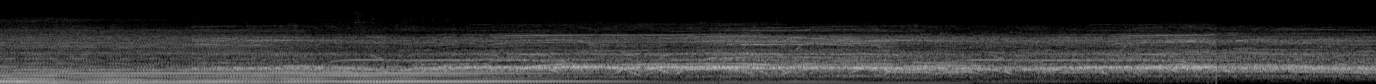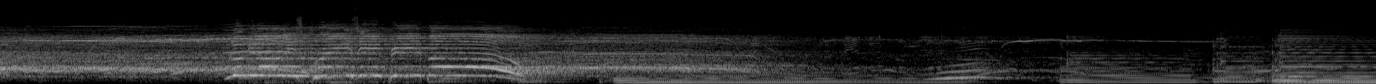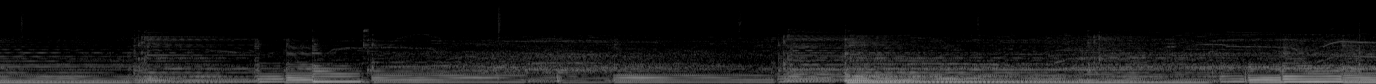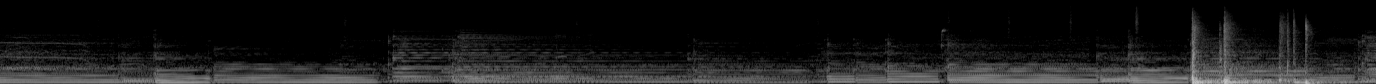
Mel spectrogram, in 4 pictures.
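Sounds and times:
rock band playing live: 0.0 - 5.2, 53.2 - 55.0
electric guitar chugging riffs: 0.0 - 5.4
crowd voices: 0.0 - 15.8.

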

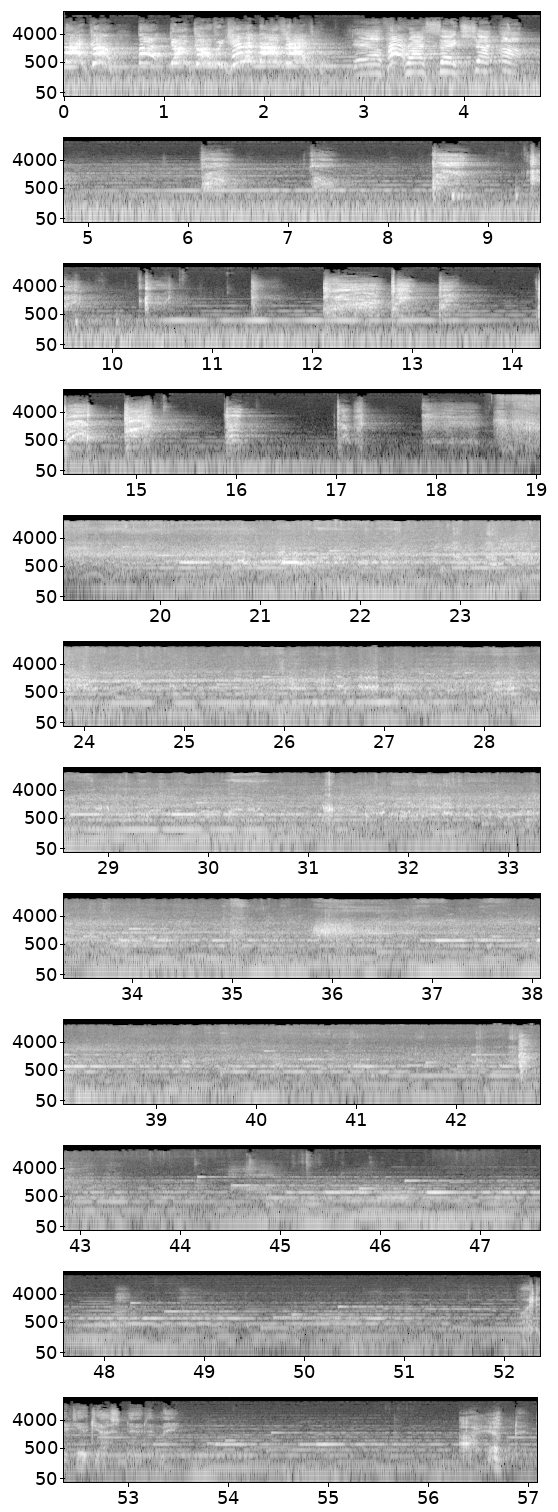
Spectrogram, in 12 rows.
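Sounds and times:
film score low sustained notes: 0.0 - 17.0, 20.0 - 57.0
low musical drone: 0.6 - 16.1, 19.1 - 57.0
man coughing and hacking: 8.4 - 10.7, 14.2 - 16.2.

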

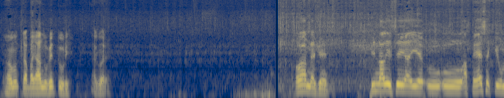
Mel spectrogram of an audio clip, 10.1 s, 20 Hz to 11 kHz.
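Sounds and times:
water splashing into tank: 1.6 - 10.0.

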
